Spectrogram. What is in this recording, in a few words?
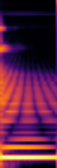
RHODES; Pro-Rec - Synthsonic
